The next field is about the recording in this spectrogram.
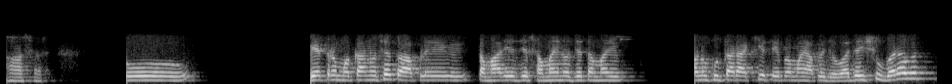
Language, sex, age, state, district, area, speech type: Gujarati, male, 45-60, Gujarat, Mehsana, rural, conversation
